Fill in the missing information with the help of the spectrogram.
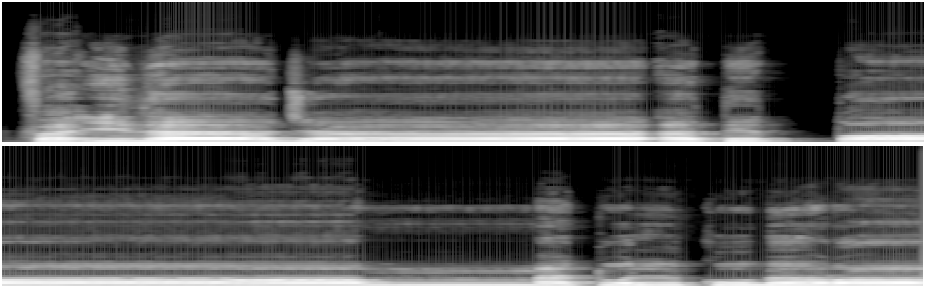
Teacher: اور طا میں مد لازم کلمی مثقل، اس کو 5 الف کے برابر کھینچ کر پڑھیں گے · اس کو 5 الف کے برابر کھینچ کر پڑھیں گے، اور میم مشدد ہے اس لیے میم مشدد کو 1 الف کے برابر غنہ بھی کریں گے · جیم میں مد متصل ہے، 2 الف، 2.5 الف، 4 الف تک کھینچ کر پڑھیں گے · ذال میں الف مدہ ہے، ایک الف کے برابر کھینچ کر پڑھیں گے ، اور جیم میں مد متصل ہے، 2 الف، 2.5 الف،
